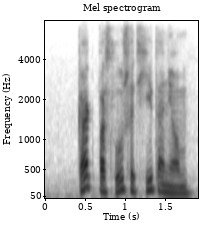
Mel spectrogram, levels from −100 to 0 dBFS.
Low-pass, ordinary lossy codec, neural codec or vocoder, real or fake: 7.2 kHz; Opus, 32 kbps; none; real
